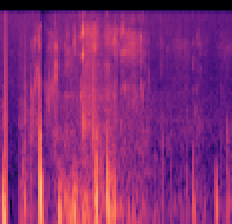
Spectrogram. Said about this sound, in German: Hört man ihn ja, ne? Und ein, ein leichtes Schmatzen, ja.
